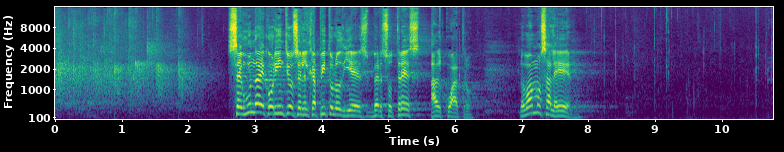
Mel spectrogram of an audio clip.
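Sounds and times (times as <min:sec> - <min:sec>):
congregation applauding during a church service: 0:00.0 - 0:02.5
speech: 0:02.6 - 0:06.4, 0:07.0 - 0:08.0.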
